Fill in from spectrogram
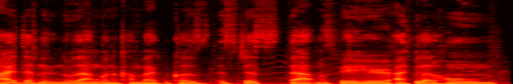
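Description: A man's voice: lowish voice, fairly even intonation, brisk, dark tone, faint music behind. A young man from Germany speaks on a studio mic in a small radio room. He talks earnestly and at length, his sentences stitched together with casual fillers. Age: young adult. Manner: earnest, talks in long runs with many "like"s. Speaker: guest blogger. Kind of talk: casual podcast conversation. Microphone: studio mic with headphones.

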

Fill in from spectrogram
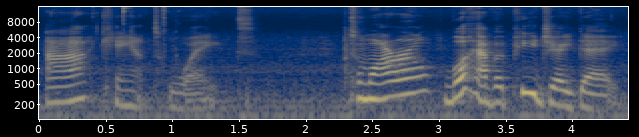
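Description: A middle-aged woman with a slightly high, creaky voice performs a children's picture book as a teacher might, dramatic and expressive, elongating her words. She's in a small indoor classroom, and there's a bit of background noise.

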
